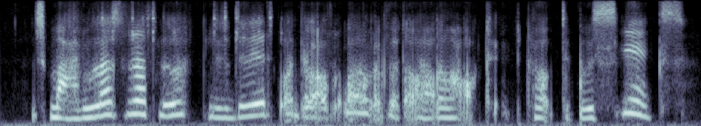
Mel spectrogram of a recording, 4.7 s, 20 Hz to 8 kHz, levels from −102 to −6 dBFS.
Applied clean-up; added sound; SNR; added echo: neural diffusion model UNIVERSE++.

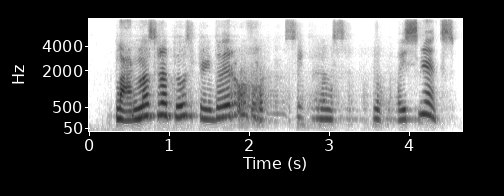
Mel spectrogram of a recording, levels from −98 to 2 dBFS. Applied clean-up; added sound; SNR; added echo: neural mask model DeepFilterNet 3.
